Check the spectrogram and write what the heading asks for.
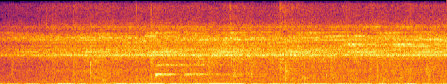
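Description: Rainforest ambience: a steady, high-pitched chorus of insects fades in over a low rumble. A brief whistled call comes just under a second in.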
